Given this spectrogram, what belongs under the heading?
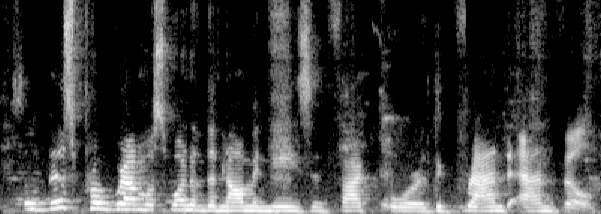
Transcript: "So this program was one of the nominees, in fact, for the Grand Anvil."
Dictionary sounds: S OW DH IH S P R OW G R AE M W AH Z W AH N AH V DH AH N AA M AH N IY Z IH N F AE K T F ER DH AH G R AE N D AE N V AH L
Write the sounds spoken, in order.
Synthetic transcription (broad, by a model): S OW DH IH S P R OW G R AE M W AH Z W AH N AH V DH AH N AA M AH N IY Z IH N F AE K T F ER DH AH G R AE N D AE N V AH L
